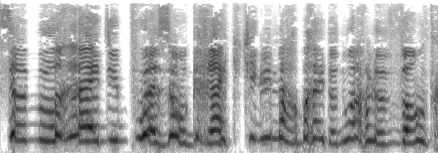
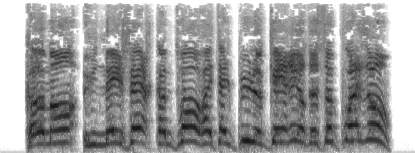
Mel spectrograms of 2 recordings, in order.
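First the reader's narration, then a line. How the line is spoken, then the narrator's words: Thundered, godlike resonant voice. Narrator (French): tonna Hector, d'une voix dont la résonance égalait celle d'un dieu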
